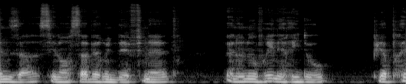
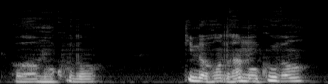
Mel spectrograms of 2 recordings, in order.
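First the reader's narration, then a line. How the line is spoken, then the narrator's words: Tearful cry. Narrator (French): s'écria Lorenza en fondant larmes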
